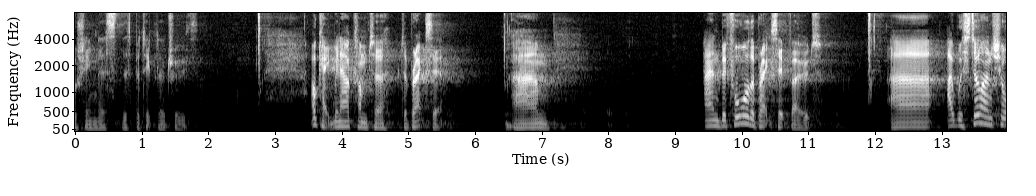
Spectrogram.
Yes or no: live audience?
yes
